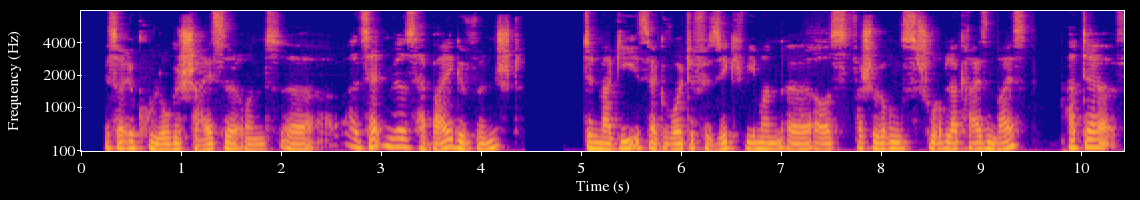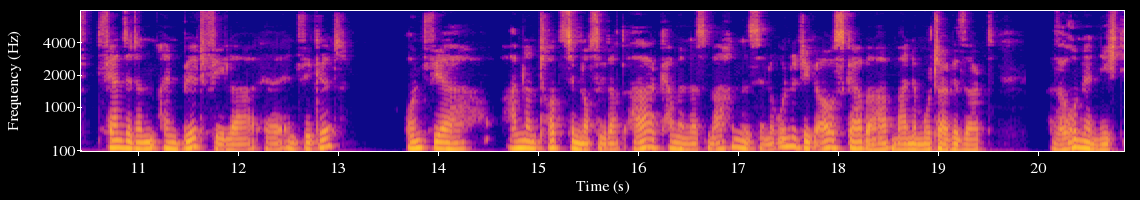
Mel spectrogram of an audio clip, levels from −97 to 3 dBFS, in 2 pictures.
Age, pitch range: 30-49, 120-145 Hz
